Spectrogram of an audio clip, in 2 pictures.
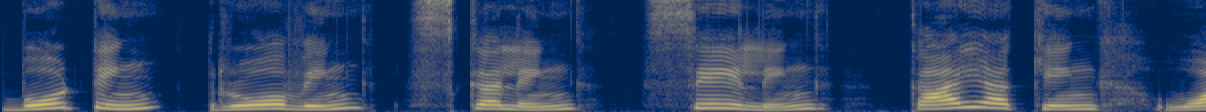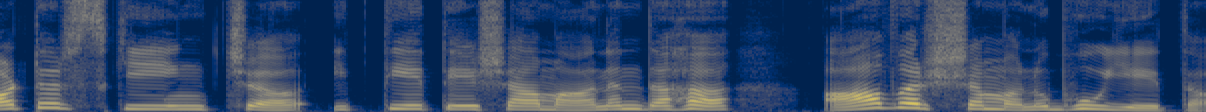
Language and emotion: Sanskrit, neutral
